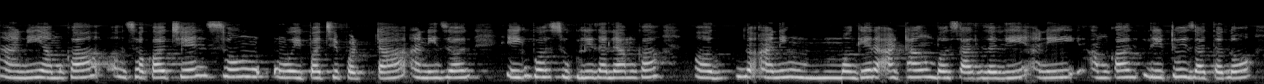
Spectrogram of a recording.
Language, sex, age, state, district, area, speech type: Goan Konkani, female, 18-30, Goa, Pernem, rural, spontaneous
